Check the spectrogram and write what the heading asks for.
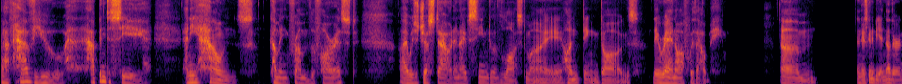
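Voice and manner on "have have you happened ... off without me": voice sounding like an echo run in reverse. Voicing the evil thing behind the door, asking about lost hounds: voice like a backwards echo. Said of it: "a voice that kind of sounds like an echo moving backwards".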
